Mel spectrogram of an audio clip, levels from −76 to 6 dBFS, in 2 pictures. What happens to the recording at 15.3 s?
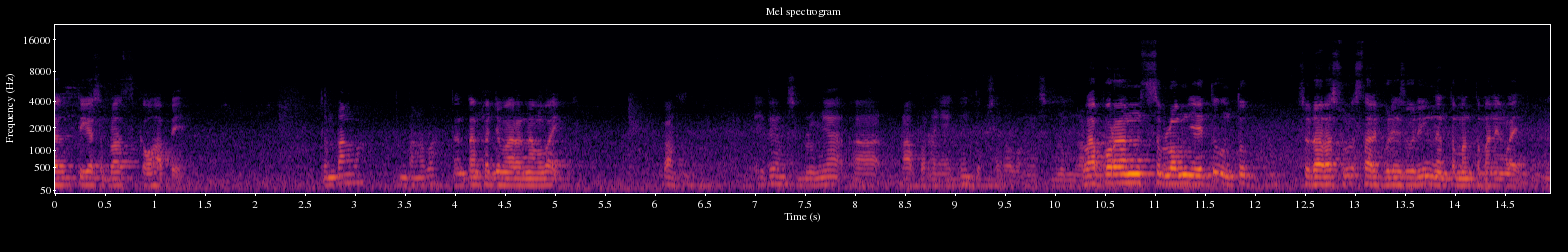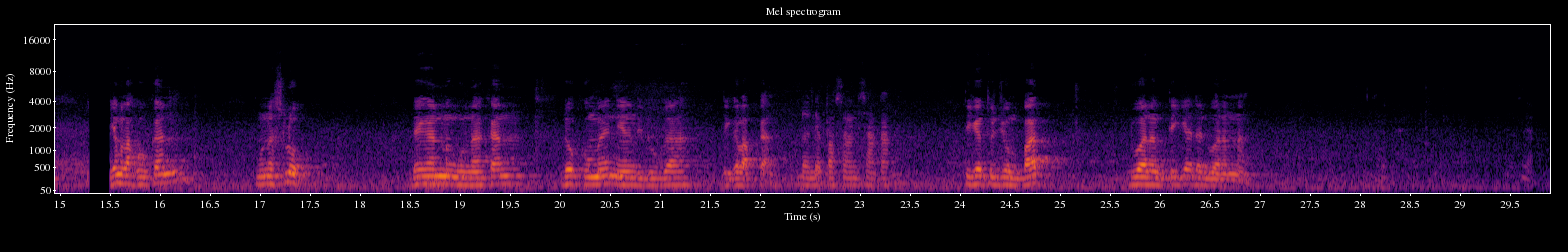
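At 15.30 s the sound cuts out abruptly and stays silent for about 210 ms, until 15.51 s, before carrying on. This is a playback stall, likely caused by the player running dry of buffered data or having its output thread briefly blocked.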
